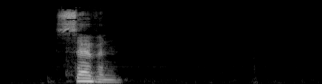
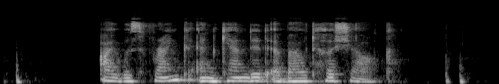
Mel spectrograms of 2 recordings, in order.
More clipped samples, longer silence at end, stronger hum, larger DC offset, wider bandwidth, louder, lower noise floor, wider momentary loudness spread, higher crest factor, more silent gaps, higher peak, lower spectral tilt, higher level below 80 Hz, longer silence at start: neither; first, 2.05 s vs 0.35 s; neither; neither; first, 16 kHz vs 9.2 kHz; about the same, -20 LUFS vs -21 LUFS; second, -70 dBFS vs -83 dBFS; first, 24 LU vs 16 LU; first, 22 dB vs 16 dB; neither; about the same, -6 dBFS vs -6 dBFS; second, -3 dB/octave vs -5 dB/octave; second, -64 dBFS vs -52 dBFS; first, 0.55 s vs 0.15 s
